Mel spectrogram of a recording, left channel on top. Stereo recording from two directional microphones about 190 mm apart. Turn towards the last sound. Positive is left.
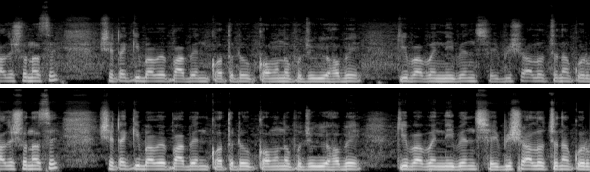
turn(degrees=-35)  # may be behind; listen again after turning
